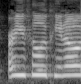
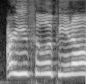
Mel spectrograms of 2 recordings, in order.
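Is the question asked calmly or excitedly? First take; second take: calmly; excitedly. First: It is asked in a calm, plain voice. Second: It is asked in a lively, energetic voice.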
